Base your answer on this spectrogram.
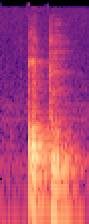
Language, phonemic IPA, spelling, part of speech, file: Dutch, /ˈɑ.toː/, atto-, prefix, Nl-atto-.ogg
- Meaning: atto-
